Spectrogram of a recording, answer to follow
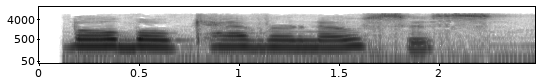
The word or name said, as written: bulbocavernosus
